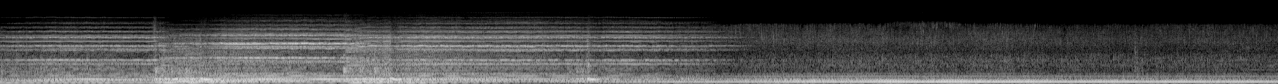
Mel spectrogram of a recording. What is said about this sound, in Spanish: conduce el auto a prudente velocidad. Se interna por las tortuosas callejuelas del lado oeste de la ciudad.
